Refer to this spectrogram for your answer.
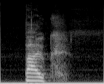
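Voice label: "puik", Dutch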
